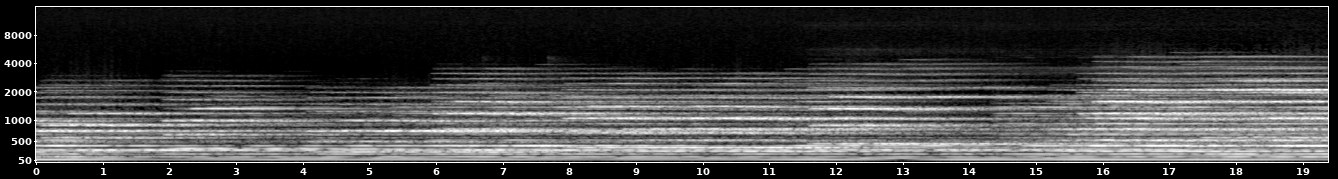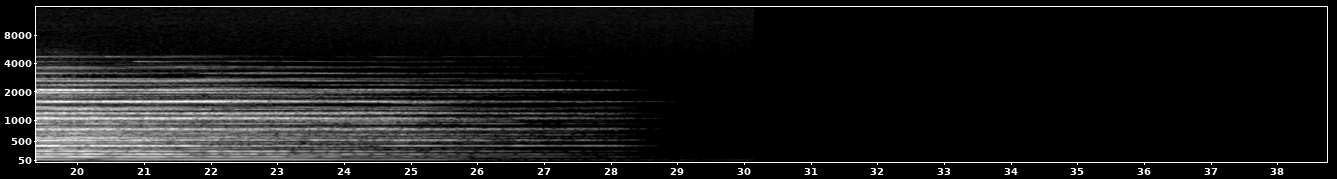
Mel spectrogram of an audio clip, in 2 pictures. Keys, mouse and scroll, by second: 1.0-4.1 drag, 7.2-10.3 drag, 12.0-14.8 drag, 15.9-19.0 drag, 25.1 click, 37.2 Tab.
